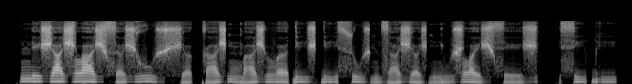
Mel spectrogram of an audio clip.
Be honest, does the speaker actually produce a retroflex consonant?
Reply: no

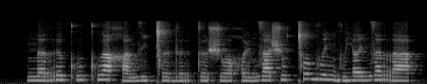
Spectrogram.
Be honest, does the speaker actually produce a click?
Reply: yes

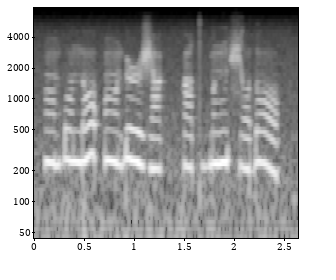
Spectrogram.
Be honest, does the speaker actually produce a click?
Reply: no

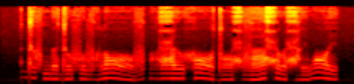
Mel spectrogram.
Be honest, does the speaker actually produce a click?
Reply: no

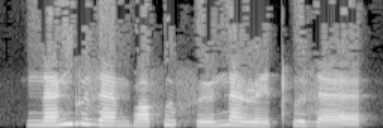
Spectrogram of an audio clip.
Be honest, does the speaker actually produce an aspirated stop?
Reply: yes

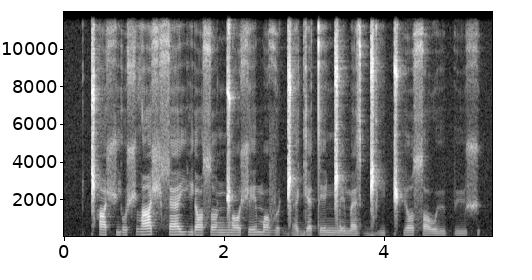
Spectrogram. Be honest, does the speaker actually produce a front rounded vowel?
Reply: yes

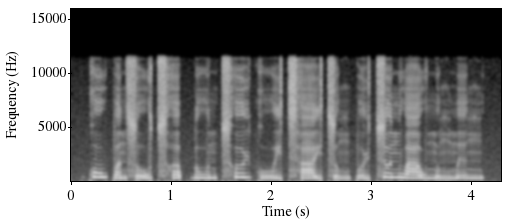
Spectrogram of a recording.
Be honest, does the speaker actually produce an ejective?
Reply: no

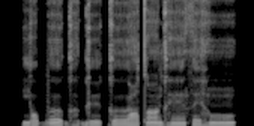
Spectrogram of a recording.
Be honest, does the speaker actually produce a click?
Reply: no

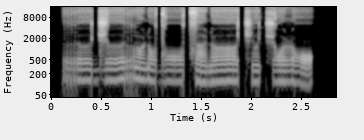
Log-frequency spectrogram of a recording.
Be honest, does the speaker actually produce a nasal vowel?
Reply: yes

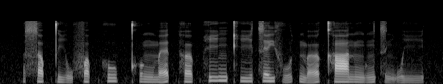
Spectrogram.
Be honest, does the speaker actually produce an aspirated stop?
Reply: yes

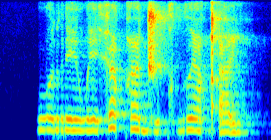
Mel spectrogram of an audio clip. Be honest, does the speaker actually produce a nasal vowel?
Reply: no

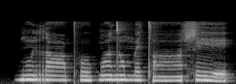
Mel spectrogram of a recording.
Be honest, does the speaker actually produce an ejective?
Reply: yes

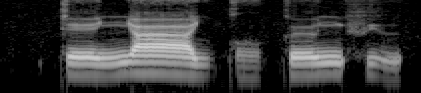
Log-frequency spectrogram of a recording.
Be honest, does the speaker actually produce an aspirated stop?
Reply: no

